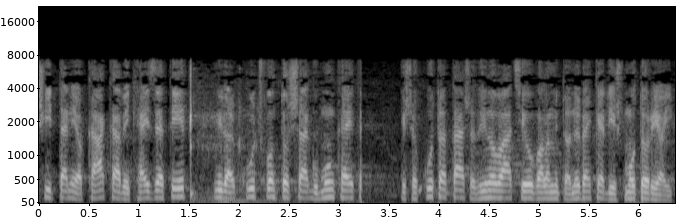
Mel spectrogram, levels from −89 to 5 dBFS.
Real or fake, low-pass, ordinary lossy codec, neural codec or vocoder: real; 7.2 kHz; none; none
